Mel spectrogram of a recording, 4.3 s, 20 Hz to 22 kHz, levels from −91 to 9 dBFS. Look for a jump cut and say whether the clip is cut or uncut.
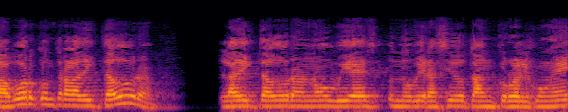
uncut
